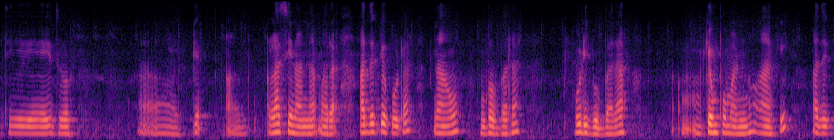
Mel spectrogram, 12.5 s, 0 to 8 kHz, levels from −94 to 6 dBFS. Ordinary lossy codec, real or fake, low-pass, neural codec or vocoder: none; fake; none; codec, 16 kHz, 8 kbps, FunCodec, trained on Chinese and English, 25 frames a second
